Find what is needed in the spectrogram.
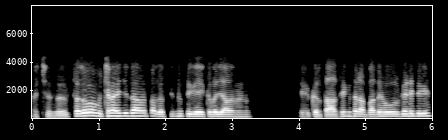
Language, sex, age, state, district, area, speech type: Punjabi, male, 18-30, Punjab, Hoshiarpur, rural, conversation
